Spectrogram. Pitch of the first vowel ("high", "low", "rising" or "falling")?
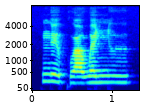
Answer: falling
